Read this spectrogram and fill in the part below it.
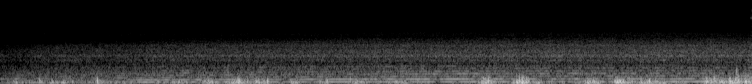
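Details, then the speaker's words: Westinghouse LivelyAire 10LA4 10-inch single-speed oscillating desk fan, circa 1960, plastic blades, just switched on: steady low motor hum under soft airflow, few light bumps, no grinding; oscillates very slightly, very quiet, runs normally. "oscillating very slightly it's very quiet"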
